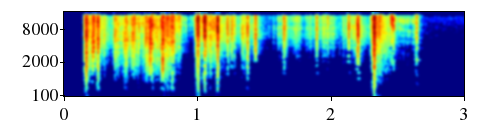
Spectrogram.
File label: Wooden Branch Crackles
